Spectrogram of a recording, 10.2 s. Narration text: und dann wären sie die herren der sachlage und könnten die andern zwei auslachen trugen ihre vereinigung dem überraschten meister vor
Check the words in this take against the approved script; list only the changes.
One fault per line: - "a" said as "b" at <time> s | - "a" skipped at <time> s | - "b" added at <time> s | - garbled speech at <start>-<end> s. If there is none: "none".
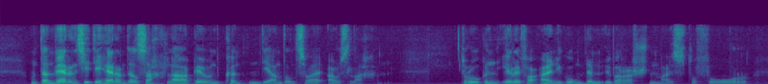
none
